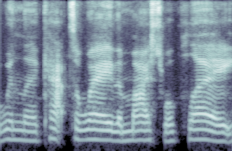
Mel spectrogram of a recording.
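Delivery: ordinary delivery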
